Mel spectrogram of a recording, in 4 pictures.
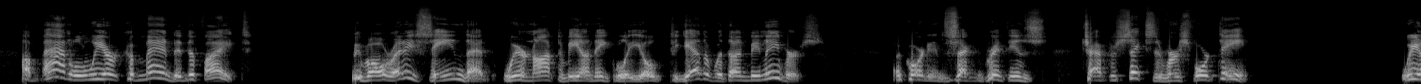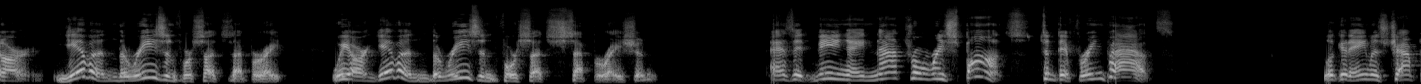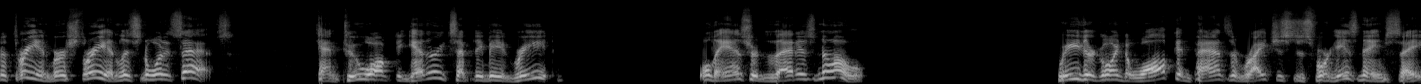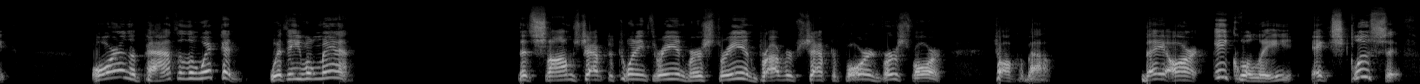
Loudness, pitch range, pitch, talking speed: -26 LUFS, 215-335 Hz, 250 Hz, 135 wpm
